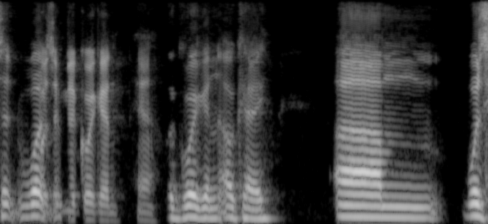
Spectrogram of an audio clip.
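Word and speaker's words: McGuigan: uh Paul Googy yeah muan yeah how you pronounce it what was it mcgan yeah mcgan okay um was he with the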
